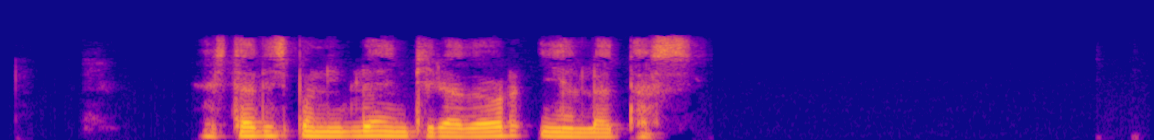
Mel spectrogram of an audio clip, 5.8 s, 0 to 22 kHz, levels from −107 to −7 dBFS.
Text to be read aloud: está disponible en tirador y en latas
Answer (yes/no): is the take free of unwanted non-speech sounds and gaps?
yes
